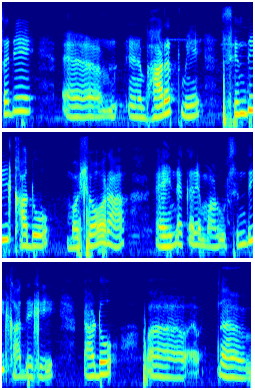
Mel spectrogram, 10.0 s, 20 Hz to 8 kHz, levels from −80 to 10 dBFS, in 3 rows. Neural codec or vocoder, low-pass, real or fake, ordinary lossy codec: none; 7.2 kHz; real; none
